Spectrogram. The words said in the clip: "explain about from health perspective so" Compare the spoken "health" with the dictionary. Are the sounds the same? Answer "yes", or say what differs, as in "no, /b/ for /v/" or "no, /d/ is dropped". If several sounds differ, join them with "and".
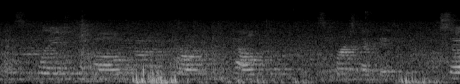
no, /s/ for /θ/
